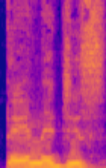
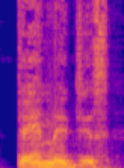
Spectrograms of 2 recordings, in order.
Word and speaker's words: Tenedys: Porque o meu nome é Tenedis. Então se escreve assim, Tenedis se escreve TENEDYS.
